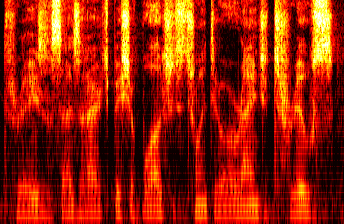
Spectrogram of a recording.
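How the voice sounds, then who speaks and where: An actor with an Irish accent and a gravelly voice playing a wary, distrustful rebel volunteer in a historical audio play. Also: male voice, medium pitch, little pitch movement, normal speed, fairly bright tone, close to an everyday voice. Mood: grave reporting. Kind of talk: historical audio drama acting. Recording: faint noise, crowd ambience behind.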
